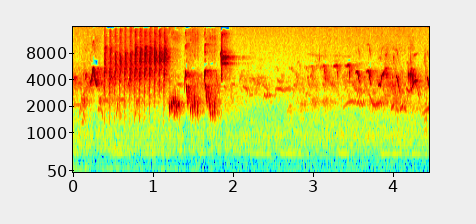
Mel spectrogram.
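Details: Common nightingale in song, 2020. A dry, machine-gun rattle of quick pulses gives way to a buzzy swoop, then a gentle sequence of soft repeated whistled notes.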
